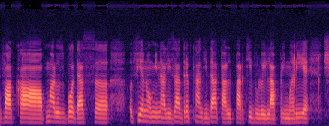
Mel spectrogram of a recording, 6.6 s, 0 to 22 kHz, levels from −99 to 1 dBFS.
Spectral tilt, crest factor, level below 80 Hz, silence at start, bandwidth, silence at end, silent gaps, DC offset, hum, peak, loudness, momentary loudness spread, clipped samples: -5.5 dB/octave; 20 dB; -80 dBFS; 0 s; 19.5 kHz; 0 s; none; under 0.1%; none; -6 dBFS; -27 LUFS; 11 LU; under 0.1%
